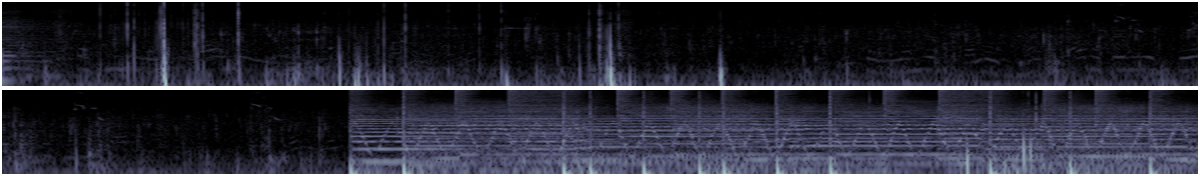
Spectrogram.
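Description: A quiet stretch of scattered sharp knocks and clicks with faint distant voices. Background music with guitar and a regular beat starts abruptly about ten seconds in.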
